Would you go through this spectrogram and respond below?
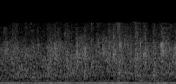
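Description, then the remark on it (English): An audience claps for God together in a dense, steady wash of many hands, sustained evenly throughout with no one speaking over it. “Give God a hand clap.”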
